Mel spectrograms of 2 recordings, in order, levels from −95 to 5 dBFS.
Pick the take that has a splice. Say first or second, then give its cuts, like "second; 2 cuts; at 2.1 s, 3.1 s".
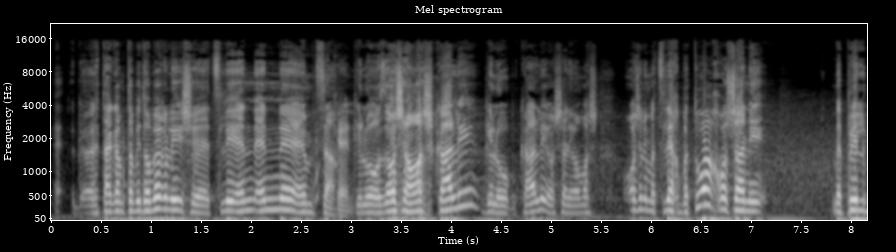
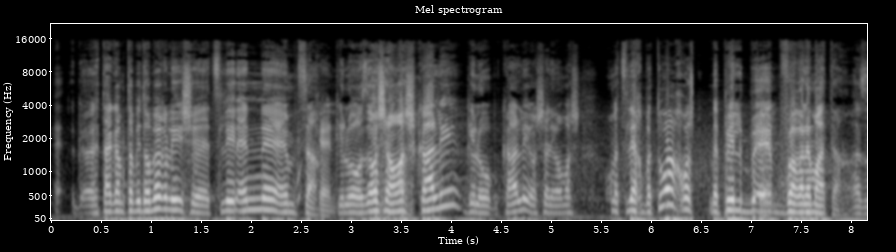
second; 3 cuts; at 1.8 s, 5.6 s, 6.4 s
